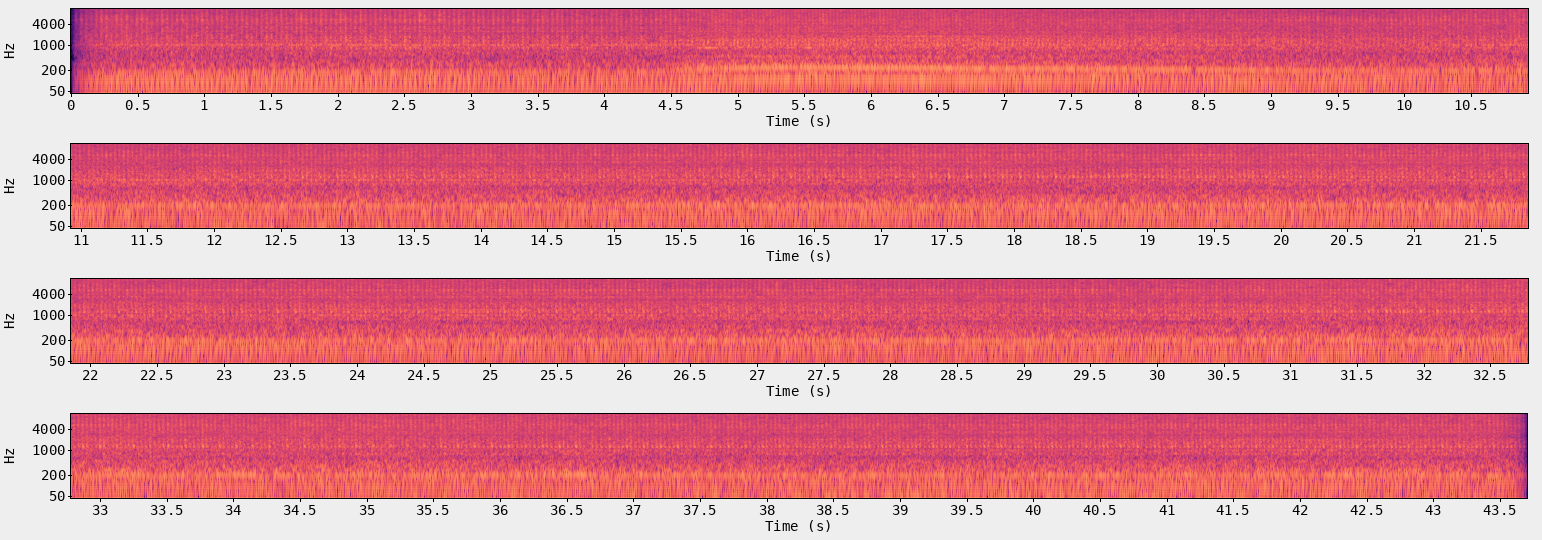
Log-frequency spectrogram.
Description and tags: Tractor Engine
This is a Fendt tractor with engine turned on, then driving at different speeds from an inside perspective. Unprocessed.
agricultural, agriculture, tractor, motor, farming, engine, farmland, fiel-recording, fendt, field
